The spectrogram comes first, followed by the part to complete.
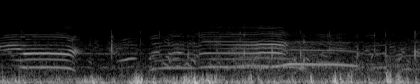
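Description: Players' voices shouting long, drawn-out calls across the field, several in a row, with wind buffeting the microphone as a low, uneven rumble.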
